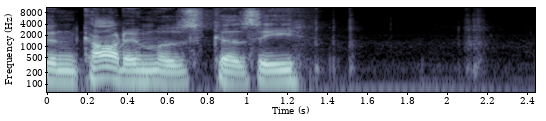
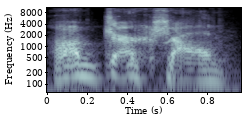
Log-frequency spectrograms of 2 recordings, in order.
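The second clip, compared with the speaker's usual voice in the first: Alba objection; 3 semitones higher, much slower than usual. Retold or imitated. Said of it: "that's the best I can do".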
